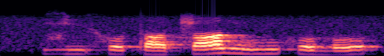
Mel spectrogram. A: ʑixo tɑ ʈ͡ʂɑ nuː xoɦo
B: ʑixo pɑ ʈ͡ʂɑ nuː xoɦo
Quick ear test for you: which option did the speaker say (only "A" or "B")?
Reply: A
